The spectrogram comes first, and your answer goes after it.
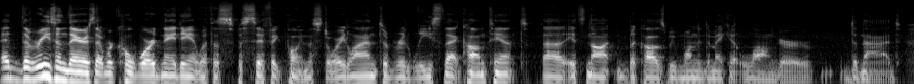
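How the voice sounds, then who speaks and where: A man talks at a fairly quick pace with an American accent. His very deep, low pitch carries lively intonation. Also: hardly any pauses. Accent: Southern US, usually suppressed, stronger now. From US South. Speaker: podcast host. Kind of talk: casual chat. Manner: halting.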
